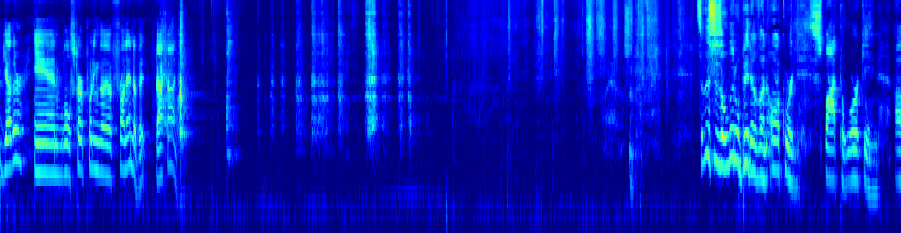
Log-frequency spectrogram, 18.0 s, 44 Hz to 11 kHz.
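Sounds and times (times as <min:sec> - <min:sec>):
metal shaft scraping: 0:05.4 - 0:08.5
man breathing: 0:12.9 - 0:14.0.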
